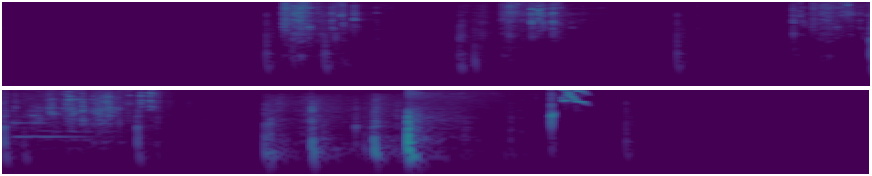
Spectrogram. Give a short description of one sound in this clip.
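A pickaxe chips and breaks stone blocks.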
